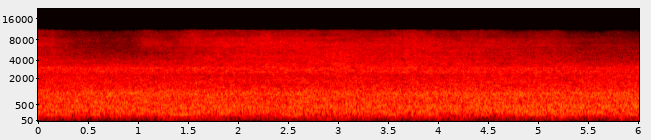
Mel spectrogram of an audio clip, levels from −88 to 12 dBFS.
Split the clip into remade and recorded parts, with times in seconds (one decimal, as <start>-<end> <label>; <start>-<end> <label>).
0.0-6.0 remade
